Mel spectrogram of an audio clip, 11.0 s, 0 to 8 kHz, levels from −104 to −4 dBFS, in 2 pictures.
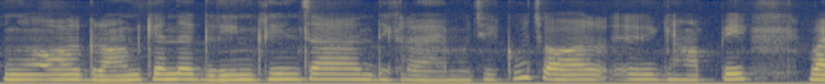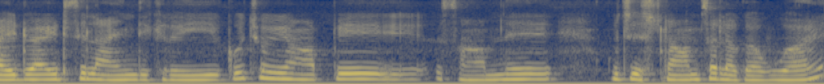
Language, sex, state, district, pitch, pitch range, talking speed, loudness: Hindi, female, Bihar, Kishanganj, 180 Hz, 170-190 Hz, 175 wpm, -33 LUFS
